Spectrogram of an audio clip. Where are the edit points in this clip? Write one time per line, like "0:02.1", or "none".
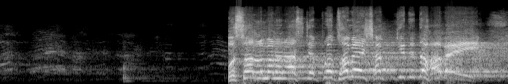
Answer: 0:02.1

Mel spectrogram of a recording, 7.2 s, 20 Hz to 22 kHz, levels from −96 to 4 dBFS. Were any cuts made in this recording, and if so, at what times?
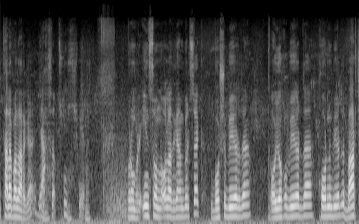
0:02.3

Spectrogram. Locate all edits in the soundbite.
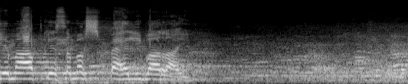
0:02.3

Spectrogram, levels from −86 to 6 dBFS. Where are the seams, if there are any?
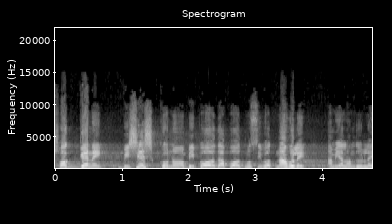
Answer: none

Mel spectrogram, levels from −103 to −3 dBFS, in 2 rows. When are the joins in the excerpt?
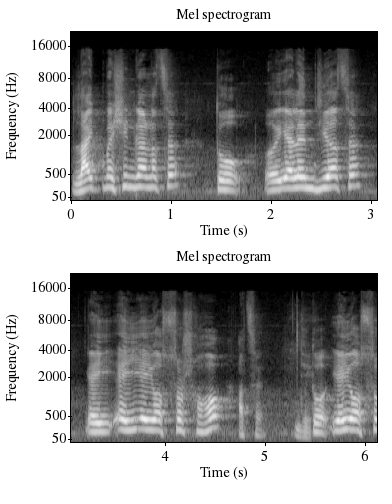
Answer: none

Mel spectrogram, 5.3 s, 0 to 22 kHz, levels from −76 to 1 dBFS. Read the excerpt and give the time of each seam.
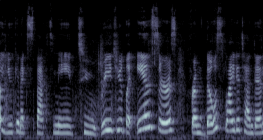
none

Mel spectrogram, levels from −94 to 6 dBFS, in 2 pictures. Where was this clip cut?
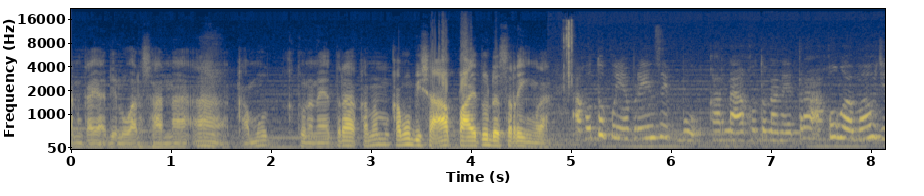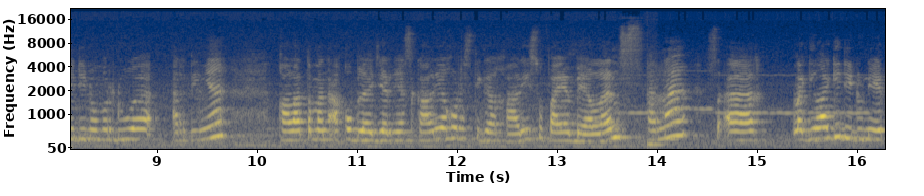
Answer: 0:02.1
0:04.9
0:13.9
0:15.2

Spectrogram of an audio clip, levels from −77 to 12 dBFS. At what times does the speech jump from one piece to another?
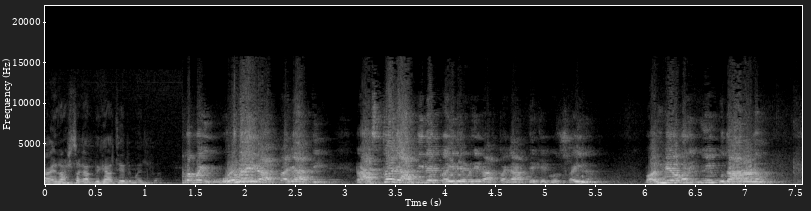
0:01.3

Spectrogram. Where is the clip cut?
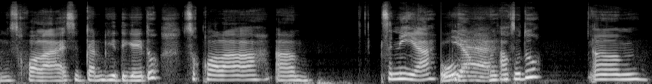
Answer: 0:05.0

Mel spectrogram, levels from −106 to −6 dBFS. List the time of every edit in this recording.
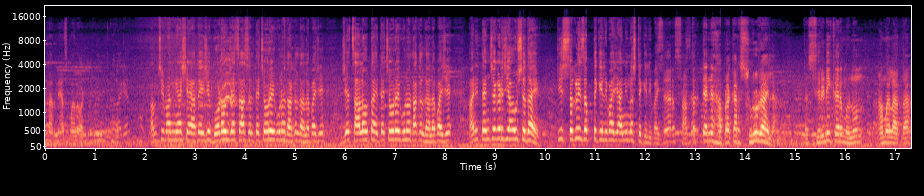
0:01.6
0:12.7

